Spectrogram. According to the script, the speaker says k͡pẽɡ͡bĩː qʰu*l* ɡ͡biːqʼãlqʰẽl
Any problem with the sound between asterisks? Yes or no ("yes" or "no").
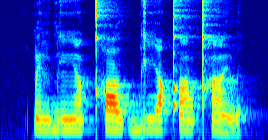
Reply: no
